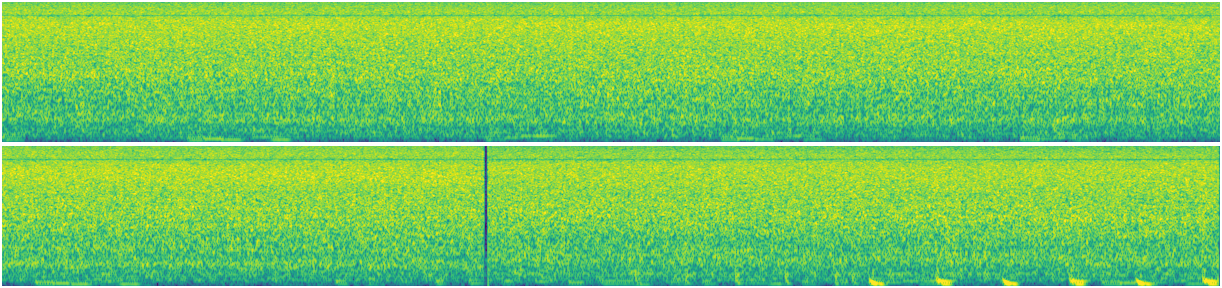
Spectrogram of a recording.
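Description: A waterfall roars steadily, with water crashing onto rocks close by.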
